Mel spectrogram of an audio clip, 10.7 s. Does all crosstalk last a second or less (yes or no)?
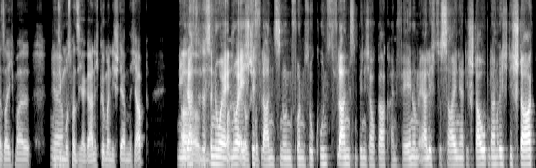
no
